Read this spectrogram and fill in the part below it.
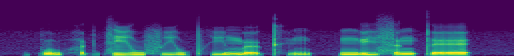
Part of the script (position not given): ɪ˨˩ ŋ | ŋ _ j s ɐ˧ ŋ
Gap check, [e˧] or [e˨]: e˧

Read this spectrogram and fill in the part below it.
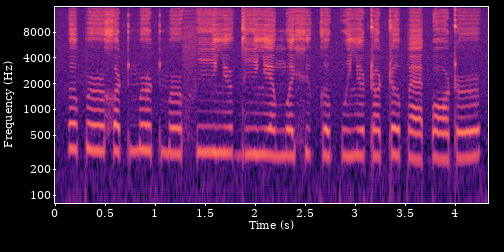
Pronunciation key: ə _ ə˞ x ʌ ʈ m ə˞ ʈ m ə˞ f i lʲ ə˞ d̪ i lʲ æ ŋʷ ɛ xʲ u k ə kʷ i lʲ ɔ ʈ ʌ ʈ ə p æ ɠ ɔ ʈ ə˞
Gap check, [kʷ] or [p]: p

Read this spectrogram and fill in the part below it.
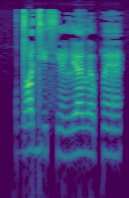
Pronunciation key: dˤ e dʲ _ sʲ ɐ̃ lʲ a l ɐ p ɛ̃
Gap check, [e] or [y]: e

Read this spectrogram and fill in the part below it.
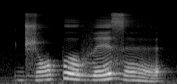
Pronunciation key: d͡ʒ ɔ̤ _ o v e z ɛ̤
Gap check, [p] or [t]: p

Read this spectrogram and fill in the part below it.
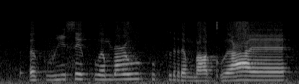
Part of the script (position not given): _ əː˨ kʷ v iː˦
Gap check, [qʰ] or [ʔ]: ʔ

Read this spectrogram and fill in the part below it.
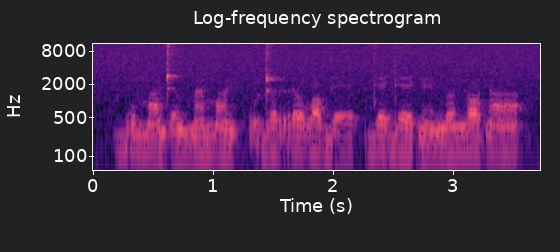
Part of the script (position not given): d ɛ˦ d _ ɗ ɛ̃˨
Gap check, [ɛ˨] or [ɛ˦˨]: ɛ˦˨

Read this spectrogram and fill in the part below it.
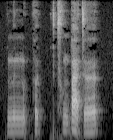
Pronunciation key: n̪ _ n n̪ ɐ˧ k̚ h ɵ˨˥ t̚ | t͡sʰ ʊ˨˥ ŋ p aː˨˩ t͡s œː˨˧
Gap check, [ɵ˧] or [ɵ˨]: ɵ˨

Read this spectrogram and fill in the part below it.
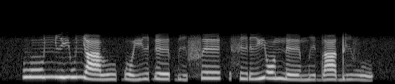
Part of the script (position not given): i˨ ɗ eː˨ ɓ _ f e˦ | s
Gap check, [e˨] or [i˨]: i˨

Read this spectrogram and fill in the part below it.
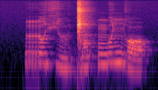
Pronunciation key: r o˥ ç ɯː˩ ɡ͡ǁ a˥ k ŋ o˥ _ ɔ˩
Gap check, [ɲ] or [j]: ɲ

